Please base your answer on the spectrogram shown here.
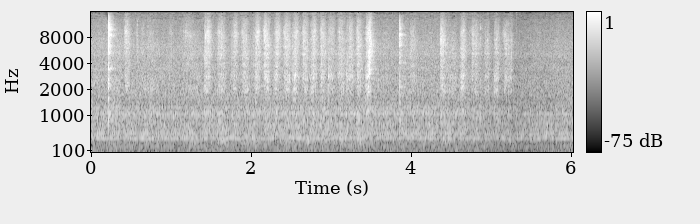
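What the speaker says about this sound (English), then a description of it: "A little bit of sanding to do because I got that wood filler in there." Hand sanding across a wooden bowl lid patched with wood filler, a faint rasping rub repeated in quick, even strokes close by, with no talking.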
